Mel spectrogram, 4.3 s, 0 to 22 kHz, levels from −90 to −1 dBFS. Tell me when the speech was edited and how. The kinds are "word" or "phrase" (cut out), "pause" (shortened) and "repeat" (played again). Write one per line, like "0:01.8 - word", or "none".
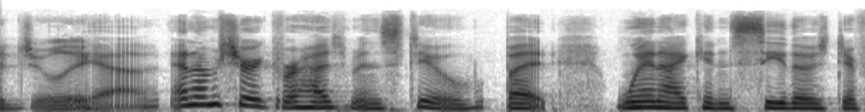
0:01.4 - word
